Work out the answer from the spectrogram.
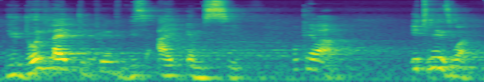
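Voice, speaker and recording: A man's voice: mid-range voice, very animated, a little slow. A man teaching a programming class, repeating points and asking fill-in questions. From Zimbabwe. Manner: repetitive, asks rhetorical fill-in questions. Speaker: programming lecturer. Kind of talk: classroom lecture. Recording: echoey room, distant mic, noisy.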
